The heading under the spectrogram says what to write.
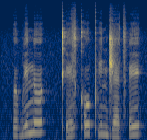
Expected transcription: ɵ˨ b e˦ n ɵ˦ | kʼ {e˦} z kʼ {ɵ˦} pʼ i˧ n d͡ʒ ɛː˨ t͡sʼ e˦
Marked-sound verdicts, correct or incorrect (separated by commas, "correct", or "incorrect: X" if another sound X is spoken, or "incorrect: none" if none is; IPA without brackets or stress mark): incorrect: e˨˦, incorrect: o˦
